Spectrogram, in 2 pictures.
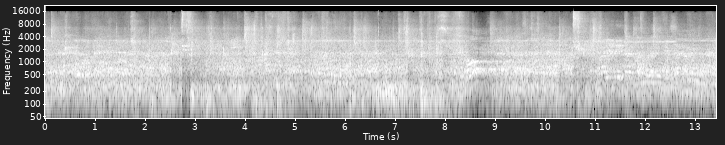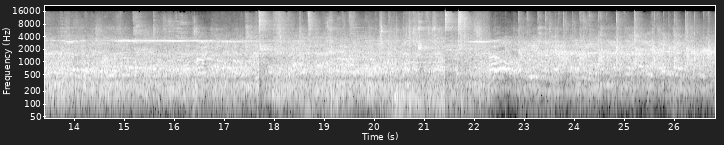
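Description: Fencers' feet stamp and shuffle on the floor.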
